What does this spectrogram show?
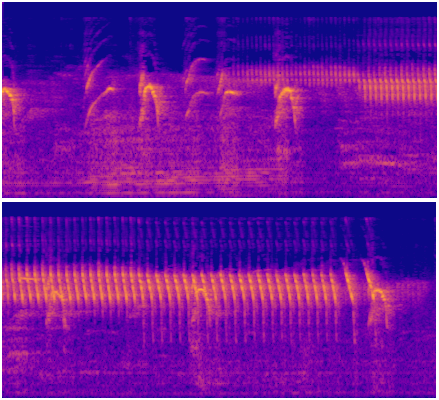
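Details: Courting male canary singing hard at a red female during breeding season. The song opens with several sharp swooping whistles, then a long, very rapid buzzy trill holds steady for about four seconds, and it ends in a few more sweeps.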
